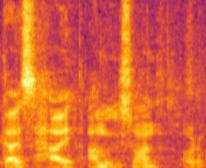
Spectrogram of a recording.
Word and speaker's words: Usman: Hi, I'm Usman, or Usman, as you so correctly pronounced.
